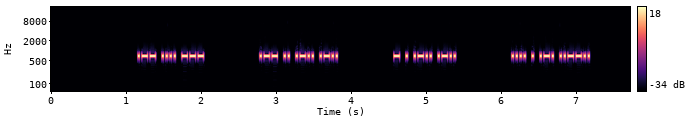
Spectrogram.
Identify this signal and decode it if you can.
Morse code, heard as a keyed tone, about 41 wpm, 700 Hz. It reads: WHO WILL TELL HER?
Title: 4x Word-Spacing - Sentences from Top 200 Words - 45wpm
